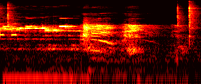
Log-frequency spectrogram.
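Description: A Kamen Rider Kuuga Ridewatch toy plays thin electronic tones from its small speaker. Near the end come two sharp plastic clicks as its bezel is turned.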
